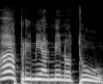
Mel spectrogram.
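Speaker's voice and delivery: high, loud, sobbing, tearful shout. Pinocchio begs the girl at the window to let him in; shouting, crying and pleading. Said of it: "gridò Pinocchio, piangendo e raccomandandosi".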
